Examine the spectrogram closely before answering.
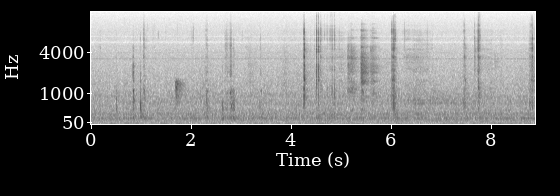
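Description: Small knife cutting on a tiny wooden cutting board: irregular sharp clicks and taps as the blade slices through soft food and strikes the wood, busiest around the middle.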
